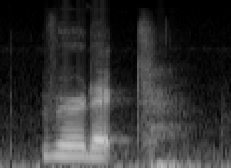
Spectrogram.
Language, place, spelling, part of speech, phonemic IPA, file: English, California, verdict, noun, /ˈvɝ.dɪkt/, En-us-verdict.ogg
- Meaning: 1. A decision on an issue of fact in a civil or criminal case or an inquest 2. An opinion or judgement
